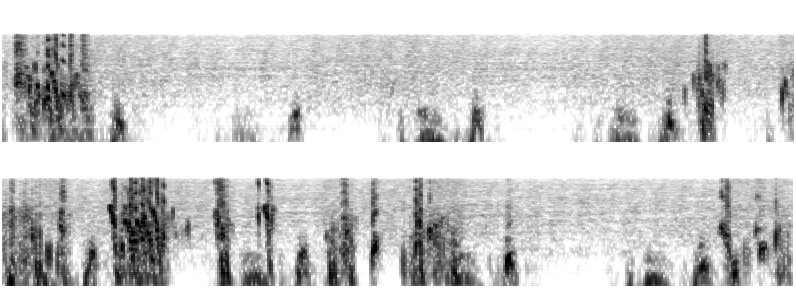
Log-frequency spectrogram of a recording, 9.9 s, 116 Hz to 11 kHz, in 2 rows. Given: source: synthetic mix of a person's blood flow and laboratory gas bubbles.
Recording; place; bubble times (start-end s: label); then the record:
Doppler ultrasound of blood flow; precordium
0.00-0.59 s: bubbles
4.24-4.54 s: bubbles
4.84-5.38 s: bubbles
5.58-6.12 s: bubbles
6.25-6.40 s: bubbles
6.52-6.67 s: bubbles
6.93-7.17 s: bubbles
7.22-7.33 s: bubbles
7.42-7.84 s: bubbles
9.40-9.88 s: bubbles
From the record:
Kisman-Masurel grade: 333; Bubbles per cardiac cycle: rolling drumbeat, 9 or more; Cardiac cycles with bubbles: 50 to 99%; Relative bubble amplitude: loud (0.450 to 0.775); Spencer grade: 3 (all of the cardiac periods contain showers or single bubble signals, but not dominating or overriding the cardiac motion signals); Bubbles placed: only in the low amplitude regions of the cardiac cycle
